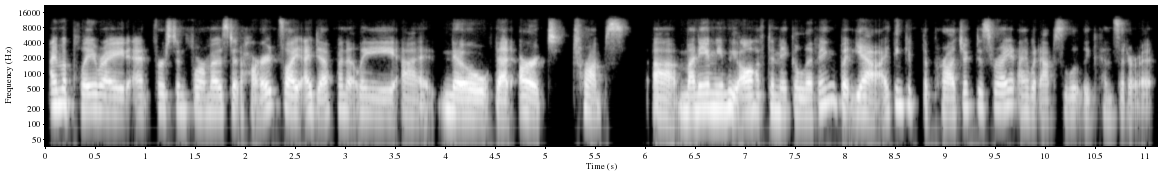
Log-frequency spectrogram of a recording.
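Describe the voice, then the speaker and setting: Her voice is fairly low and darkish in tone, and she speaks briskly with few pauses. She's an American screenwriter and playwright, a guest in an interview, answering thoughtfully and in an earnest, reflective way with an American accent.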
